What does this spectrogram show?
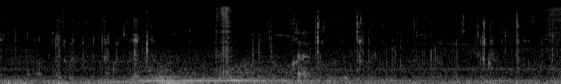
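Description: Close mouth sounds of eating instant black bean noodles: many small clicks and smacks of chewing. A low steady hum comes in about a second and a half in and runs on to near the end.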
